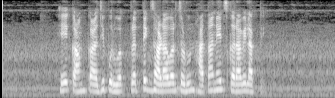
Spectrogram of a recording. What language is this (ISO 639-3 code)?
mar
